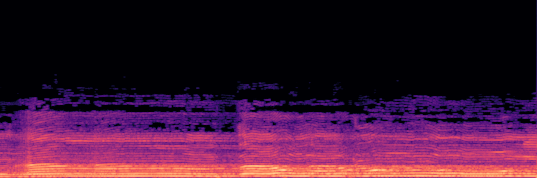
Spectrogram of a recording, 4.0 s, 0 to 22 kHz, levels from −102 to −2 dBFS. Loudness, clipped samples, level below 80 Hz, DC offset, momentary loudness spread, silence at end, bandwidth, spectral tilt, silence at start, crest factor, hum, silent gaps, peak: -18 LUFS; under 0.1%; -74 dBFS; under 0.1%; 4 LU; 0 s; 8.4 kHz; -3.5 dB/octave; 0 s; 14 dB; none; none; -4 dBFS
